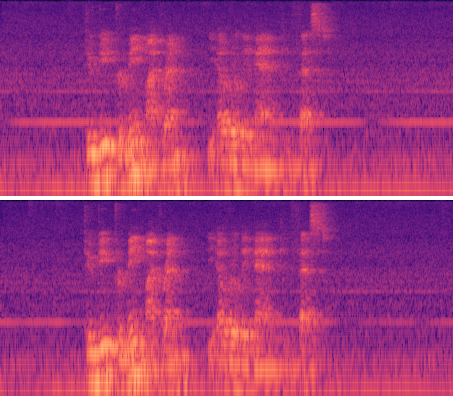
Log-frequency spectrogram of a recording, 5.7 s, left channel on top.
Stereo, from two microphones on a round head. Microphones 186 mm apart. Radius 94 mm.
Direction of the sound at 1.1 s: 85° right.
